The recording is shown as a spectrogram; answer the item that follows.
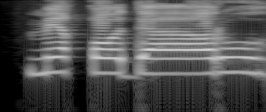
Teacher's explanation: ہا پہ الٹا پیش ہے تو یہاں مد صلہ صغرا ہے، ہم اپنی آواز 2 مد کے برابر لمبی کریں گے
